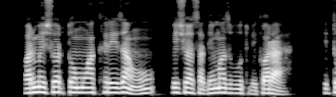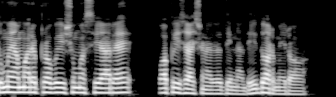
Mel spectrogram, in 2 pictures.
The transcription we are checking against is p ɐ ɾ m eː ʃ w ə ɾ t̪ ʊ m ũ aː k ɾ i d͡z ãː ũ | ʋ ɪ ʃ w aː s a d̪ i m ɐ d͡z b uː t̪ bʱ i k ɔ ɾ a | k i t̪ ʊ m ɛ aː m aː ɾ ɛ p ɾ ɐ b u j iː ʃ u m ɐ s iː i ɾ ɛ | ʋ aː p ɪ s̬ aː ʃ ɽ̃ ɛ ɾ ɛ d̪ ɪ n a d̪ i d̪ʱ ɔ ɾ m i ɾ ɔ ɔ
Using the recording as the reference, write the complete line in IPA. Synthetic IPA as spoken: p ɐ ɾ m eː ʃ w ə ɾ t̪ ʊ m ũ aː kʰ ɾ i d͡z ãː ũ | ʋ ɪ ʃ w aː s a d̪ i m ɐ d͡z b uː t̪ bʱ i k ɔ ɾ a | k i t̪ ʊ m ɛ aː m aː ɾ ɛ p ɾ ɐ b u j iː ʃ u m ɐ s iː a ɾ ɛ | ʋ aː p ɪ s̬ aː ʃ ɽ̃ ɛ ɾ ɛ d̪ ɪ n a d̪ i d̪ʱ ɔ ɾ m i ɾ ɔ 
